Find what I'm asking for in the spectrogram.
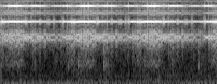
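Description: A sci-fi ship computer console sound effect, a steady high-pitched electronic tone with a slow pulsing, alarm-like swell repeating about every second, heard alone.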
